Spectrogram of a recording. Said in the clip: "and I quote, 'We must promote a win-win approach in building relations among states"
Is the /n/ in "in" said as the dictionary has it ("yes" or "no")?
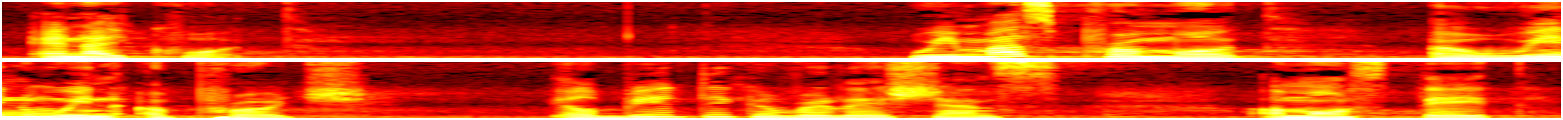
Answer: no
